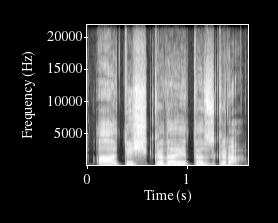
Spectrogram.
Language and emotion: Urdu, neutral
